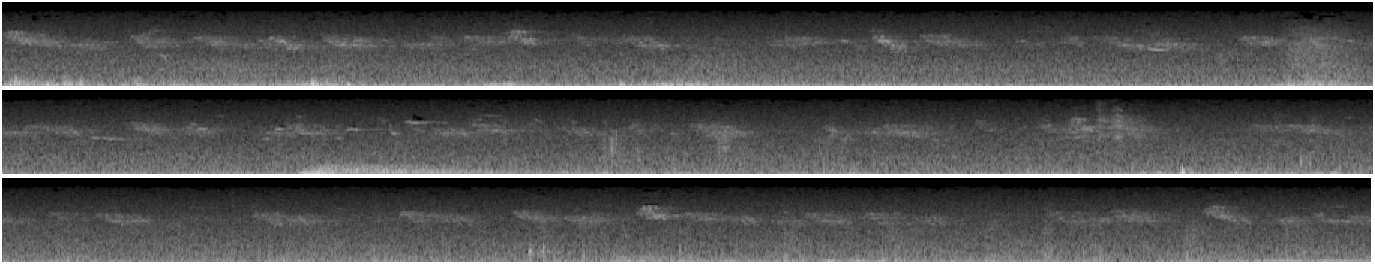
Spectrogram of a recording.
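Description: Birds chirping over and over outdoors, over a low steady rumble, with a few dull thuds, the strongest about eight seconds in.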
